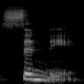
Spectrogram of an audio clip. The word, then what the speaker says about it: Cindy: bubble after it which changes the sound of C to the soft sound s Sy D Cindy so two things to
